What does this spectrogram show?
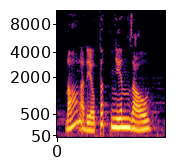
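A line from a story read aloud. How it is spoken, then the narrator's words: Dismissive thin smile. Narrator (Vietnamese): Vô Nguyệt đạo trưởng cười nhạt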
